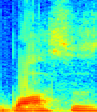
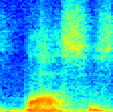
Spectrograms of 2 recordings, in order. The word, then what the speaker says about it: boss's: Do we hear the extra zus here? The boss's daughter? Is that correct, or is it boss daughter? No. When it's pronounced correctly, okay, it's not boss daughter, it's boss's daughter.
